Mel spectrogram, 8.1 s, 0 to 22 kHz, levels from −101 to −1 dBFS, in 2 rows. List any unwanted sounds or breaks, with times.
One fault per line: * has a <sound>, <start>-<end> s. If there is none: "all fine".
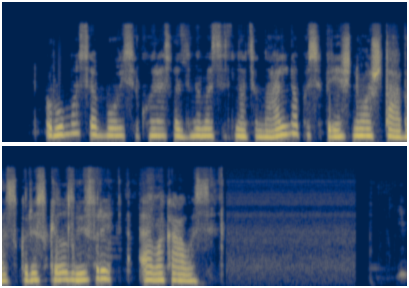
all fine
